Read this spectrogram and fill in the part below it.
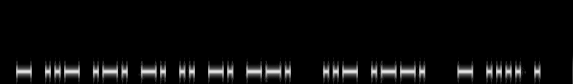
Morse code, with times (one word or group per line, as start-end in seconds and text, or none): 0.2-2.9 TURNING
3.2-4.2 UP
4.6-5.4 THE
